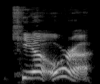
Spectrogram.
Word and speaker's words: kia ora: Well, kia ora.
